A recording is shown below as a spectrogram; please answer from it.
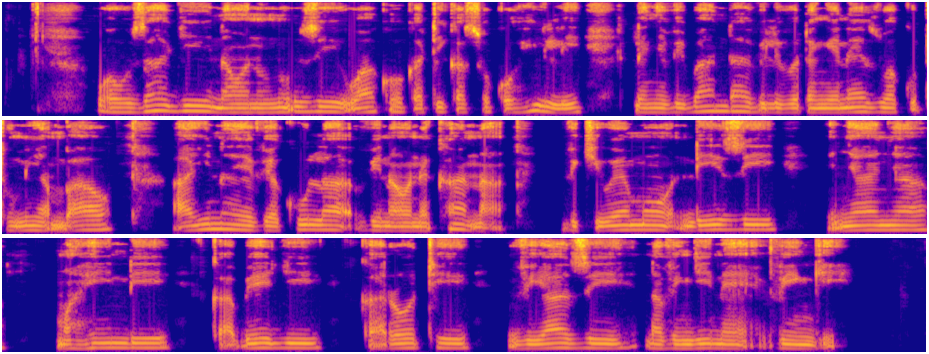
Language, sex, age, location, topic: Swahili, male, 18-24, Kisii, finance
